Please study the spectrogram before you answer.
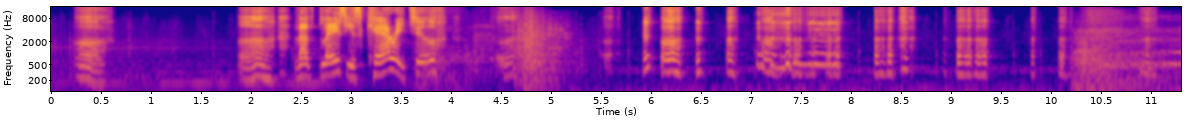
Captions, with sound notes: That place is scary too. *scared noises*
